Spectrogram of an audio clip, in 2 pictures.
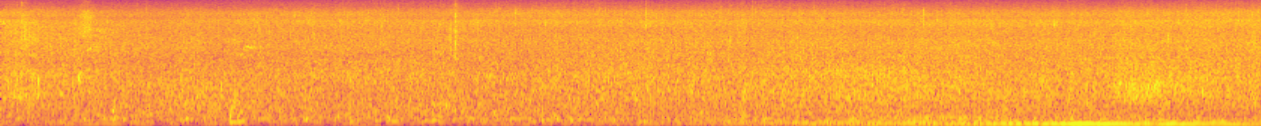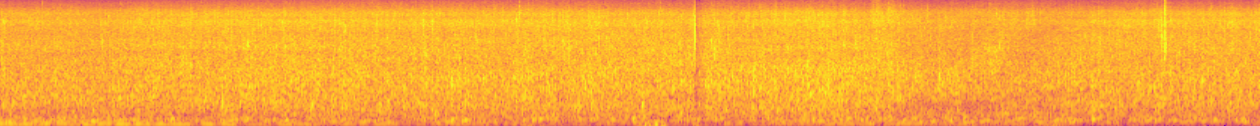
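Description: Shallow creek water rushing steadily over gravel and rocks. A low rumble swells and fades around the middle, and a couple of sharp clicks come near the end.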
